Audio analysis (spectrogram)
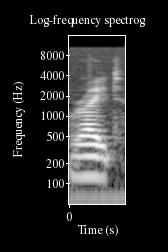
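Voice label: "right", male; Web Clip Empire 150,000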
